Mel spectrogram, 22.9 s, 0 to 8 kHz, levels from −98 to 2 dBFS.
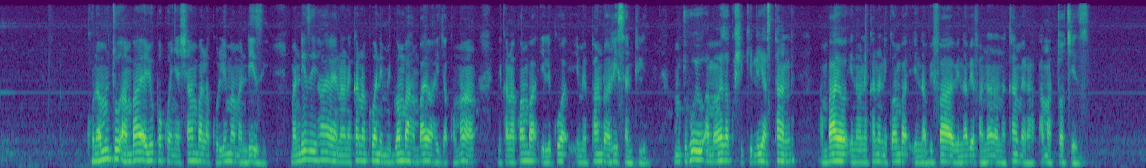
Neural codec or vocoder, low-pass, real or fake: none; 7.2 kHz; real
